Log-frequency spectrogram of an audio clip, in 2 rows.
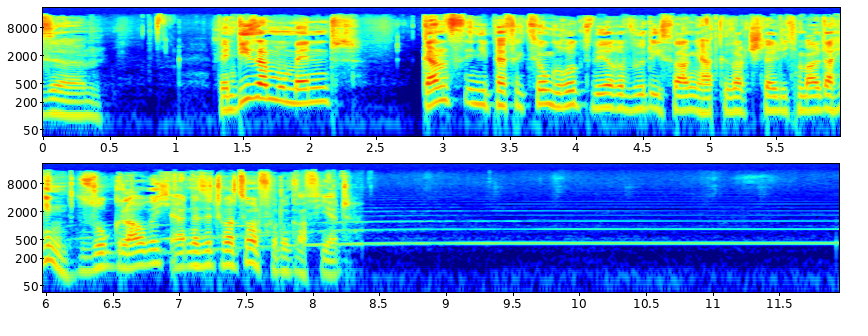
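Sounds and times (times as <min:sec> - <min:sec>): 
speech: 0:00.0 - 0:00.6, 0:01.3 - 0:08.5
civil defense siren wailing: 0:06.1 - 0:11.9.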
